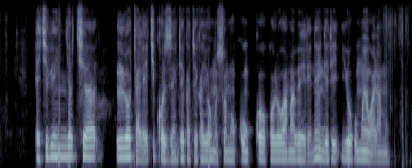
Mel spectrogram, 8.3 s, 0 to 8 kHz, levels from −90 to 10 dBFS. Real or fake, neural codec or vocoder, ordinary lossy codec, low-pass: real; none; Opus, 24 kbps; 7.2 kHz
